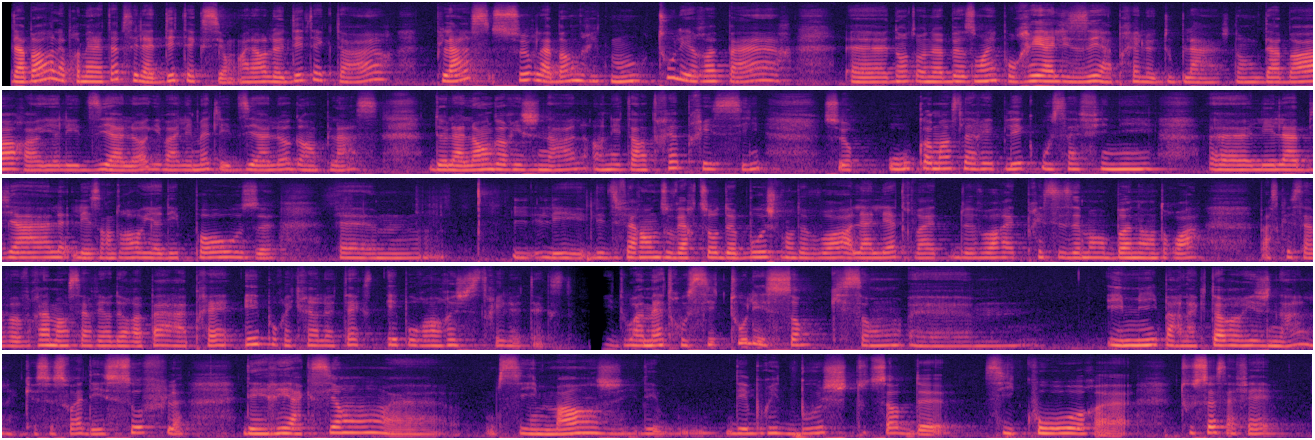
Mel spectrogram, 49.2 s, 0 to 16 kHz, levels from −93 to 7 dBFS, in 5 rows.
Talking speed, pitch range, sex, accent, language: 175 wpm, 200-230 Hz, female, Canadian, French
